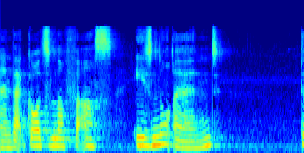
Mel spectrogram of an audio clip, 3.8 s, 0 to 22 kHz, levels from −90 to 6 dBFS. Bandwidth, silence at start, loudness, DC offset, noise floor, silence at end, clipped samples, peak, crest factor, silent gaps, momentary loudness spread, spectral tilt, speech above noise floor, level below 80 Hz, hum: 10.5 kHz; 0 s; -31 LUFS; under 0.1%; -62 dBFS; 0 s; under 0.1%; -14 dBFS; 18 dB; none; 9 LU; -4.5 dB/octave; 32 dB; -72 dBFS; none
